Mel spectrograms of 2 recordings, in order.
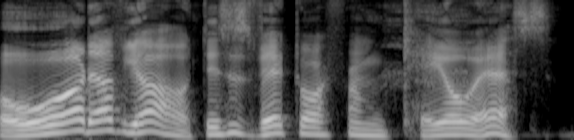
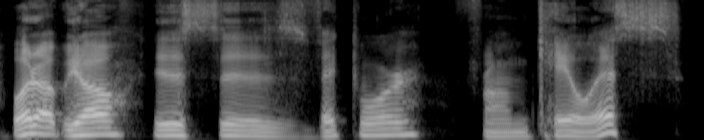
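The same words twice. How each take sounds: First: It is said lively with high energy. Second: It is said calmly with low energy.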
